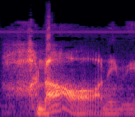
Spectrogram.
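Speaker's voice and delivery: put-on slow, drawn-out, young preacher's sermon voice.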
